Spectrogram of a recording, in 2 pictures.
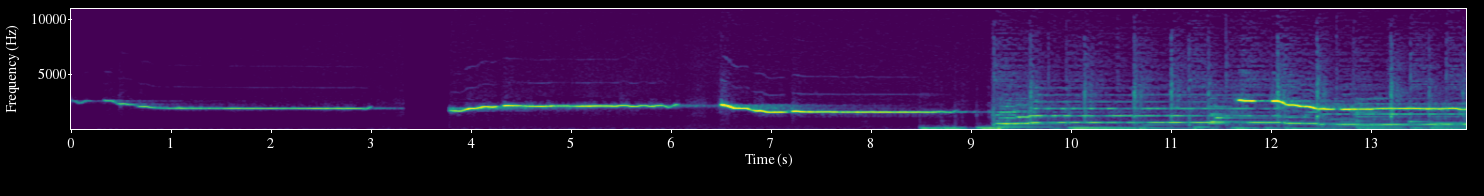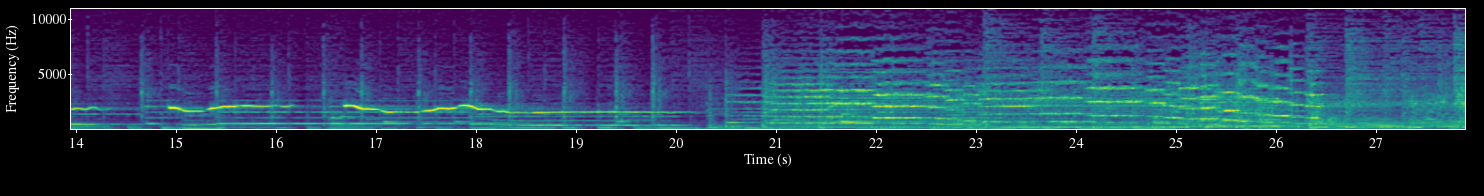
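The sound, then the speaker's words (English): The theme tune of the TV show Kolchak: The Night Stalker opens with a lone whistled melody of long, sliding notes; after a few seconds a full instrumental band joins, and the whistling carries on above an increasingly busy, loud arrangement. “But our number one pick is a show with a very malleable theme song, a show that establishes a great sense of multiple tones contrasting.”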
